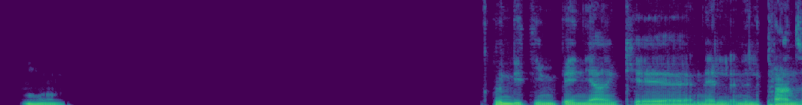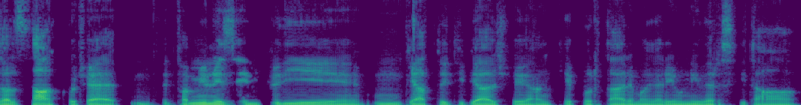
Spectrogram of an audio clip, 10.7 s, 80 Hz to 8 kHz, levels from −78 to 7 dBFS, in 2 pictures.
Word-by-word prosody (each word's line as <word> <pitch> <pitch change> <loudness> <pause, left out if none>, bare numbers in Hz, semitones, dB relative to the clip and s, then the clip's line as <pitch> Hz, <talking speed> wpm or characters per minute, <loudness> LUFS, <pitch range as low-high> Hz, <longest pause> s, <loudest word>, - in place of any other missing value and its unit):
Mh-mh. 90 -5 0 2.8
Quindi 100 -3 +4
ti - - -7
impegna 75 0 +2
anche 75 -1 0
nel 75 -1 0
nel 75 -1 0
pranzo 80 -1 +2
al 75 - +2
sacco, 75 - +3
cioè - - +1 0.4
fammi 95 +3 +2
un 100 - +5
esempio 80 -3 0
di 75 -1 0
un 75 -1 -3
piatto 75 -1 -1
che - - -1
ti - - -8
piace 70 -1 0
anche 70 0 -4
portare 70 0 -2
magari 70 0 -1
università. 70 +1 -2
75 Hz, 135 wpm, -22 LUFS, 70-80 Hz, 2.8 s, un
